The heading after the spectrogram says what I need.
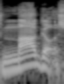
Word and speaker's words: Magos: It's Magos with a hard G. I thought it was a soft G, like Magus.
